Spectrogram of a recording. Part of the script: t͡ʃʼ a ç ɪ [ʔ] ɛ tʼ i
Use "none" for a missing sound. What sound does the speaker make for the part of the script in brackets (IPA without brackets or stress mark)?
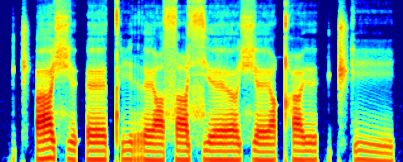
ʔ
